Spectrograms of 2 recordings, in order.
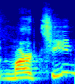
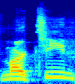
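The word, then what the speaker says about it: Martín: So I'm glad you mentioned that because Martine Perez, the left-hander. Oh, I called him Martin. I'm sorry. Yeah, it's Martine Perez.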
